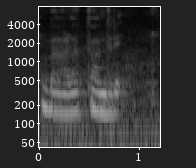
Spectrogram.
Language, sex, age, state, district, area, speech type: Kannada, male, 60+, Karnataka, Mysore, urban, spontaneous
